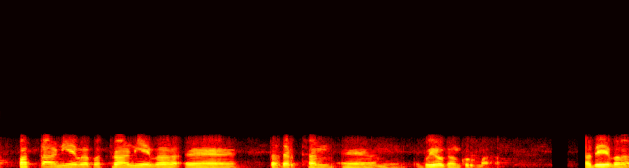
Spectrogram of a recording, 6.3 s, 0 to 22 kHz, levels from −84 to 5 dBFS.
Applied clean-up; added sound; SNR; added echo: none; none; none; none.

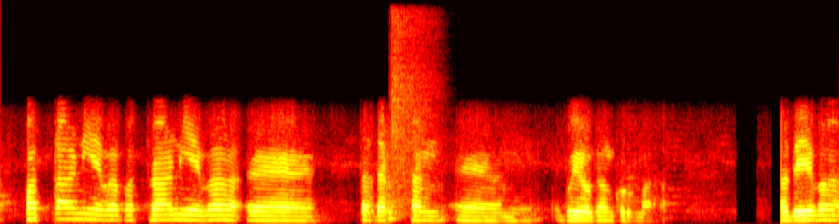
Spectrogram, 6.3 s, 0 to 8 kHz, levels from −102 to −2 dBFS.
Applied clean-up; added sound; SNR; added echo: none; Snare drum; 20 dB; none.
